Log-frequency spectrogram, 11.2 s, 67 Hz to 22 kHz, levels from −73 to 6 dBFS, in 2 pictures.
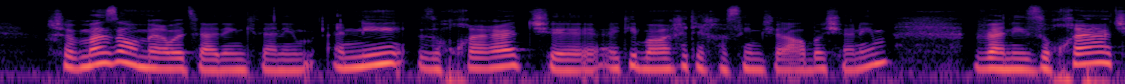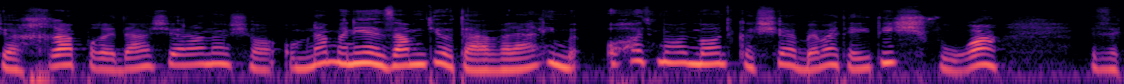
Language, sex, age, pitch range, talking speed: Hebrew, female, 20-39, 190-250 Hz, 180 wpm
